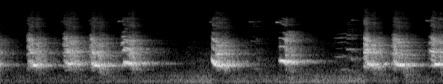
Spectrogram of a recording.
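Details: Labrador Retriever puppy playing with a hen: clusters of short, high, sharp yips and barks, three or four quickly in a row, then single ones after short pauses.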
